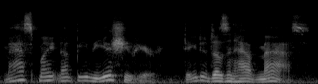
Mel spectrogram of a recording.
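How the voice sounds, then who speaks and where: A man's voice: a little high, big pitch swings, moderate pace, a little hiss or hum. A man doing an acted reading of dialogue and narration from a visual novel game. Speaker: voice reader in a visual novel playthrough.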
